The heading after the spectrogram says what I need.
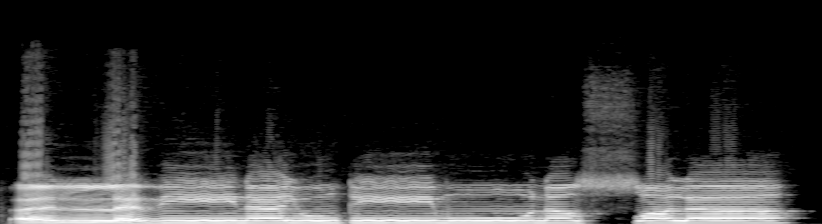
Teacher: alif lam syamsiah, lamnya tidak dibunyikan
